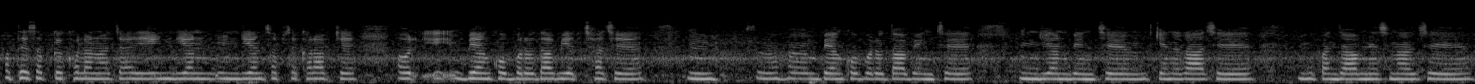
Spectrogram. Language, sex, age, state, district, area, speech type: Maithili, female, 18-30, Bihar, Araria, urban, spontaneous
